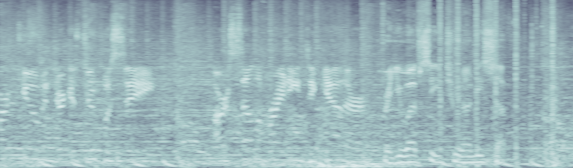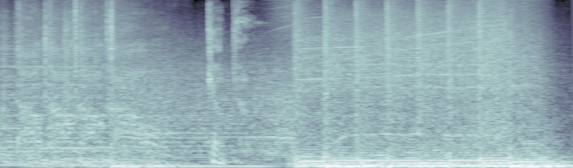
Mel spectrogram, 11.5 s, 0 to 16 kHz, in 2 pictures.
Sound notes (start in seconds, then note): 4.2 gun firing rapidly; 4.3 gun racking and clicks; 5.0 man rapping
